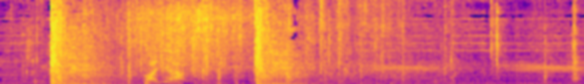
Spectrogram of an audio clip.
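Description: Two heavy booms from grenade blasts in Call of Duty Black Ops, close and loud a couple of seconds apart, with debris rumbling after and a voice talking and shouting between them.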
